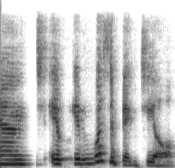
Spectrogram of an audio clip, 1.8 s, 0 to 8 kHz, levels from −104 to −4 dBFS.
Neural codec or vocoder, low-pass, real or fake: codec, 44.1 kHz, 2.6 kbps, SNAC; 7.2 kHz; fake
